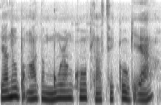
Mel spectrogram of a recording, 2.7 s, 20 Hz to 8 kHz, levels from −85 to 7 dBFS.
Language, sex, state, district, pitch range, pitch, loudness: Garo, male, Meghalaya, West Garo Hills, 135-160 Hz, 150 Hz, -15 LUFS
